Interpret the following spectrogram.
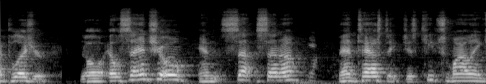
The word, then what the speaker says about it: Cynna: Oh, I thought it was Like pronounced with a cinnamon, C, Cynna. like cinnamon. Oh, So it's Senna, cinnamon.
